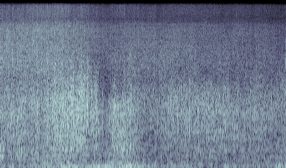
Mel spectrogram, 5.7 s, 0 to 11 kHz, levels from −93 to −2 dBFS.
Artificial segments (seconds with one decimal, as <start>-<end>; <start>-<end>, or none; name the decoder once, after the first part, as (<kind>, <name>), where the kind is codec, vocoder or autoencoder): 0.0-3.4 (vocoder, WaveNeXt)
